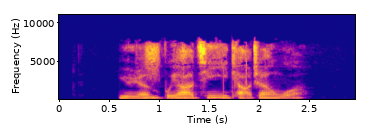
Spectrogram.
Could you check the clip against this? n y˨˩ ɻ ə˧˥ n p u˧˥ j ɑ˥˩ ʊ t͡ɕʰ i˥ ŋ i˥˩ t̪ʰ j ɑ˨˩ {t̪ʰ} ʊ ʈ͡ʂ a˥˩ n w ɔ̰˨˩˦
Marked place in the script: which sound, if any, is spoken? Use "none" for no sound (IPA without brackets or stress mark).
none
